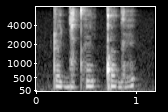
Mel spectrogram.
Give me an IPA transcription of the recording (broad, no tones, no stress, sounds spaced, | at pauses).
ʈ ə ɟ ə̤ t̪ʰ ẽ ǃ ə ɡ e̤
